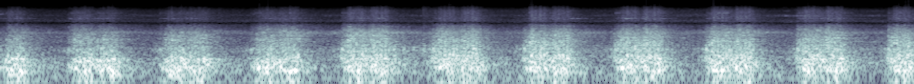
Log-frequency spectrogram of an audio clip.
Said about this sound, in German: Aber jetzt hat man ja gehört, jetzt hat es so ein bisschen geklopft, wo der Zug drüber gefahren ist. Ist jetzt das von diesem Riss oder ist das einfach normal auf der Weiche? Nein, das ist ja normal auf der Weiche.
